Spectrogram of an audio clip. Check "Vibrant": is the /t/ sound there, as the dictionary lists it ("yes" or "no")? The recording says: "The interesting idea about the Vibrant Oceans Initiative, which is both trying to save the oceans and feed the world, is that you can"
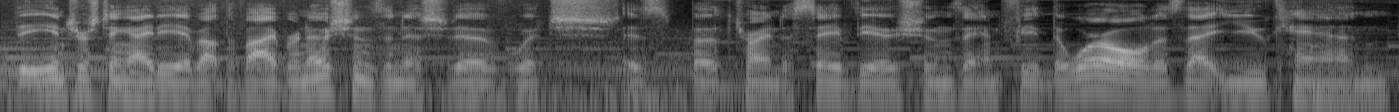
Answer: no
